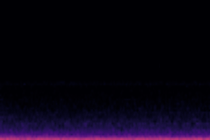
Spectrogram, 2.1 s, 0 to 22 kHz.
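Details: 2008 Toyota Tundra 5.7L V8, towed in for stalling at hot idle at stops with no codes, after cleaning carbon-fouled throttle body: low, even idle with no misses, stumbles or hunting; MAF about 5.8 g/s, steady throttle motor current; fixed.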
